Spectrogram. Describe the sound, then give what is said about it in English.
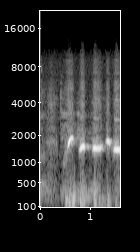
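A person whistles a song that has been stuck in their head, giving five clear sustained notes of a tune in a fairly high, steady pitch. “now that this song is around, it's been in my head, I keep randomly whistling it, and I don't even know why.”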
